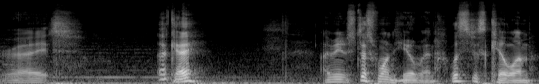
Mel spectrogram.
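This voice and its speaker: A man's voice: sits low, animated, slow pace, a bit bright, soft background music. A man role-playing a game character in a cheeky, teasing, thoughtful way. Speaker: gaming channel player role-playing his character. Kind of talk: in-character roleplay of game dialogue.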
